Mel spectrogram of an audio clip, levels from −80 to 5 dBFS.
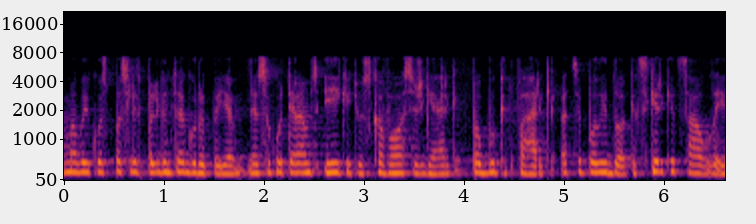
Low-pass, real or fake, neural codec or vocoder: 7.2 kHz; real; none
